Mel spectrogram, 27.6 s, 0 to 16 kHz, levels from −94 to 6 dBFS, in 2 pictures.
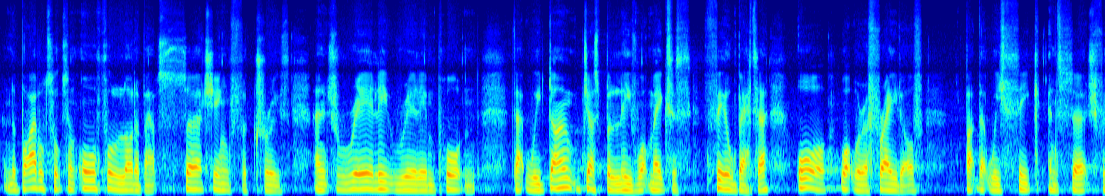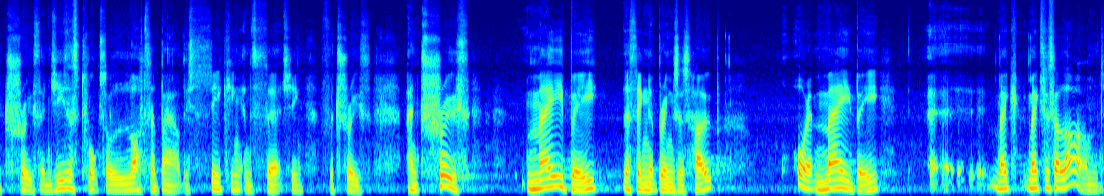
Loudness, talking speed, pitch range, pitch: -28 LUFS, 150 wpm, 120-155 Hz, 135 Hz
